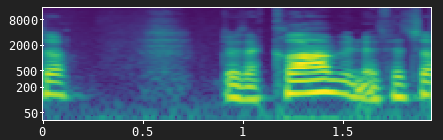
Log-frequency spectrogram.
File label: "claf", welsh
